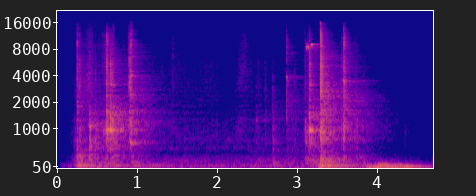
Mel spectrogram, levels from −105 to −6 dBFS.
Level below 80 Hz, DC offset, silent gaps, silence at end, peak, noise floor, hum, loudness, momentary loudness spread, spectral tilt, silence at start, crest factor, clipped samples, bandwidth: -60 dBFS; under 0.1%; none; 0 s; -24 dBFS; -73 dBFS; none; -49 LUFS; 20 LU; -2 dB/octave; 0.2 s; 28 dB; under 0.1%; 16 kHz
